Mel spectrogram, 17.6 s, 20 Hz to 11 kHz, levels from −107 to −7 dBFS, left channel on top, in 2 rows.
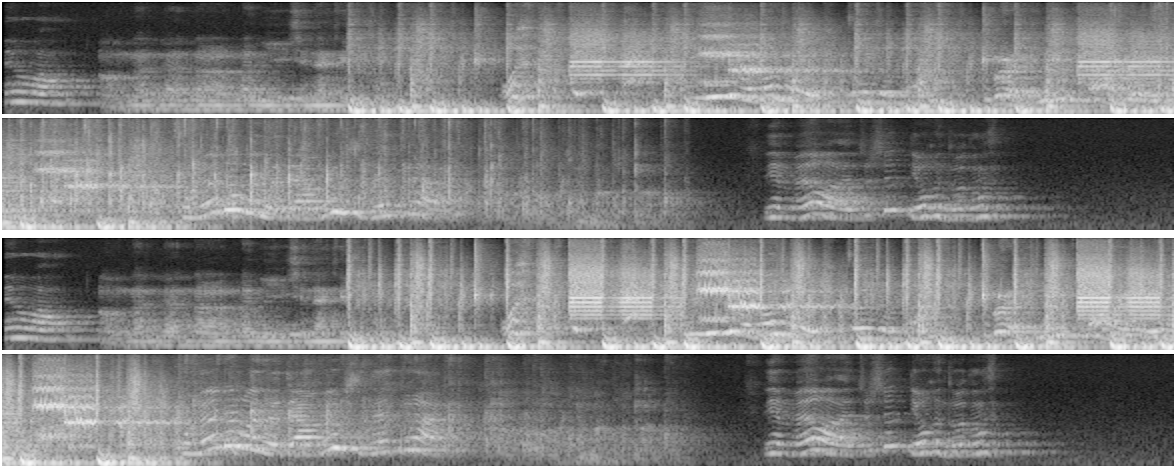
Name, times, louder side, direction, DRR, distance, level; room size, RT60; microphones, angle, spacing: voice 1, 0.0-0.5 3.7-7.2 10.1-12.2 14.5-16.2, right 1 dB, 25° right, 4 dB, 0.8 m, -29 dB
voice 2, 0.7-3.1 7.4-9.7 10.0-10.2 12.5-13.7, right 1 dB, 80° right, -3 dB, 2.0 m, -32 dB
sound 1, 2.6-10.2, right 5 dB, 55° right, 0.4 m, -19 dB
Applause, 8.3-13.8, left 5 dB, 80° left, 0.7 m, -33 dB
12.0 x 4.7 x 4.2 m, 1.2 s
head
